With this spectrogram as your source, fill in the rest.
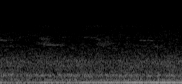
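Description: Masses of honeybees drone in an opened hive during spring splitting, a thick, unbroken buzz heard up close and alone, swelling slightly toward the end.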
